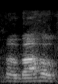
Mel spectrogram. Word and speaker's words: baho: is a bit negative baho ( can be a description of a thing too) but we do not pronounce it the way you pronounce jota (j) in Spanish it is like an aspirated h we have the fourth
